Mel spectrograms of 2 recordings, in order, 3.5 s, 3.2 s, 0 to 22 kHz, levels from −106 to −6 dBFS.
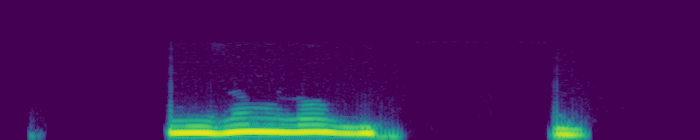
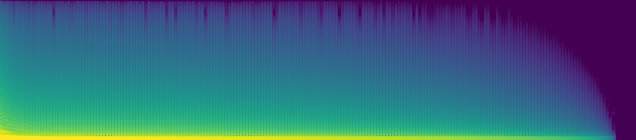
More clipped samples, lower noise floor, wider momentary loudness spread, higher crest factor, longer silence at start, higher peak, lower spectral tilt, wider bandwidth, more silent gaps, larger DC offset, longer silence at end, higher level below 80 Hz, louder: neither; first, under -90 dBFS vs -35 dBFS; second, 12 LU vs 18 LU; about the same, 12 dB vs 12 dB; first, 0.85 s vs 0 s; second, -8 dBFS vs 0 dBFS; first, -17.5 dB/octave vs -9 dB/octave; second, 1 kHz vs 2.8 kHz; first, 2.47-2.55 s vs none; neither; first, 0.6 s vs 0.45 s; second, -50 dBFS vs -12 dBFS; about the same, -18 LUFS vs -17 LUFS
